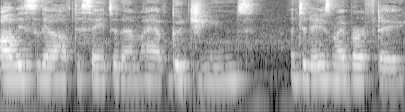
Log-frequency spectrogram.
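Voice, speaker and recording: Audible room echo carries a woman's medium-pitched voice, flat and monotone, at a moderate pace. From Jamaica. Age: 20s. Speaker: podcast host. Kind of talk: casual solo monologue. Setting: at home. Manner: many filler ums.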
